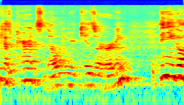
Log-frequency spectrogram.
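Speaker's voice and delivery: ordinary talk, nothing marked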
